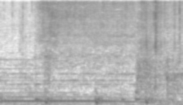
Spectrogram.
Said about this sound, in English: We got a nice sear on our knuckle.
